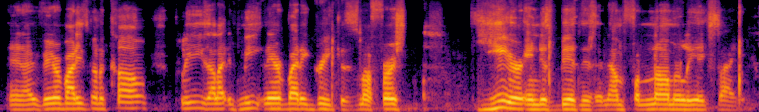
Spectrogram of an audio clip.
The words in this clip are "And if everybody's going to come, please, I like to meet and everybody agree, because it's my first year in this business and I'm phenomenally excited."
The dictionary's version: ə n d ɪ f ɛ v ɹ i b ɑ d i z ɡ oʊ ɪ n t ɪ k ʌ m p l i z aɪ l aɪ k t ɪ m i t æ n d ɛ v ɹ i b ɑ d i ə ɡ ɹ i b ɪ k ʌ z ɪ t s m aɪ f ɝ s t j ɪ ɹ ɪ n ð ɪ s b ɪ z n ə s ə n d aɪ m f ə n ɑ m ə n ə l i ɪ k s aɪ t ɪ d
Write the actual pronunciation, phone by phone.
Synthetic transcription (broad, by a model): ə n ɪ f ɛ v ɹ i b ɑ d i z ɡ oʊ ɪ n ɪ k ʌ m p l i z aɪ l aɪ k t ɪ m i t n ɛ v ɹ i b ɑ d i ə ɡ ɹ i k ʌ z ɪ t s m aɪ f ɝ s t j ɪ ɹ ɪ n ð ɪ s b ɪ z n ə s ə n aɪ m f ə n ɑ m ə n l i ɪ k s aɪ t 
